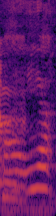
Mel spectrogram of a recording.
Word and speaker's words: Maia: She was a, Maia.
